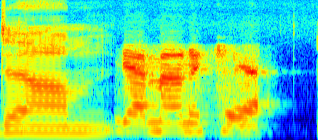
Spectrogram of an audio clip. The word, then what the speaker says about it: Mauna Kea: But she does a lot of activism for, I hope I'm pronouncing it correctly, but the Mauna Kea. And Mauna Kea. – Mauna Kea.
